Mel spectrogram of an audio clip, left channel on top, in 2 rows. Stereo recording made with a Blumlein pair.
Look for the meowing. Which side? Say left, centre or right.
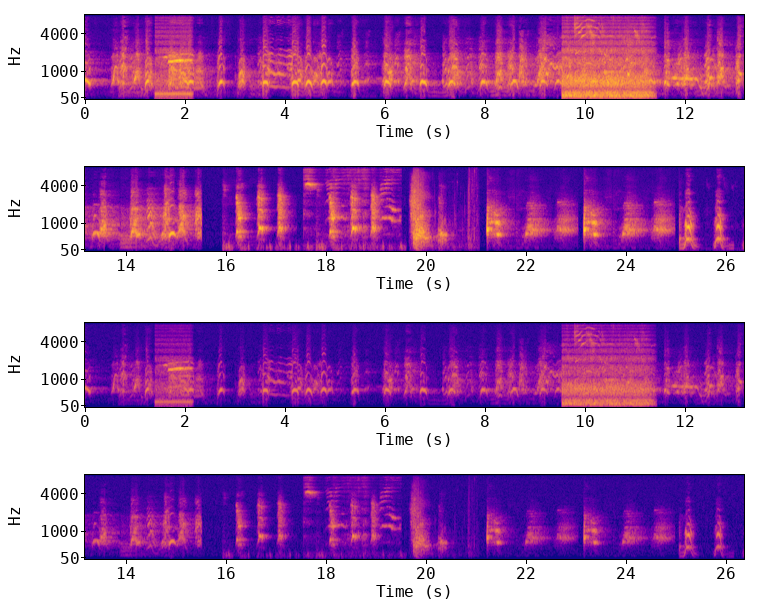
left.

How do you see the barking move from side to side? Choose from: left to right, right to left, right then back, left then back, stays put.
stays put.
